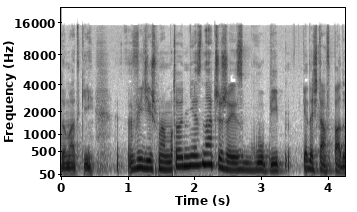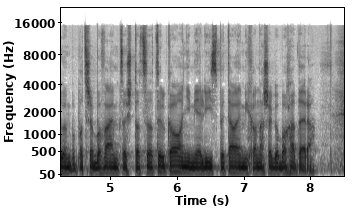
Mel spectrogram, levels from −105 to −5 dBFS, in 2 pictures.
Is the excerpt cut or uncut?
cut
